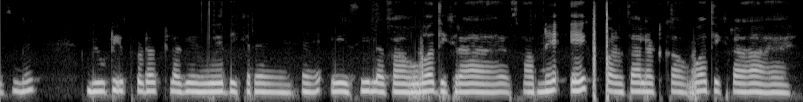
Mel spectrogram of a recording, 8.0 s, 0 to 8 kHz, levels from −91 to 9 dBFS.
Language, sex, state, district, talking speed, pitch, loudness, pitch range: Hindi, female, Chhattisgarh, Sukma, 170 wpm, 215 Hz, -18 LUFS, 205-225 Hz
